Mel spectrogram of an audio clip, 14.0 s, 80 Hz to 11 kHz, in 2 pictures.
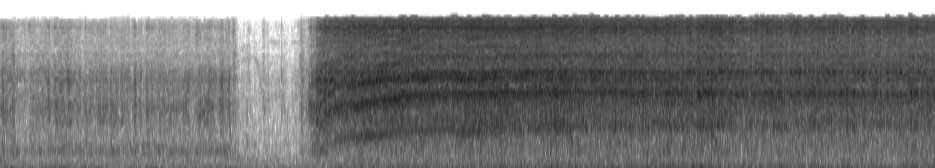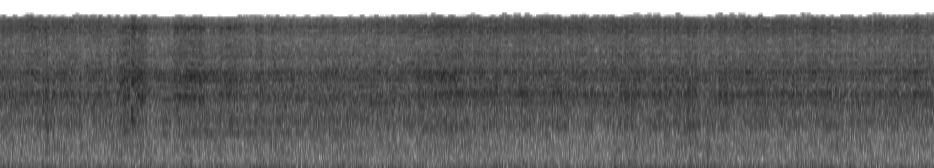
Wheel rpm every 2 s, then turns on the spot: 10, 120, 230, 230, 230, 230, 230.
0-2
